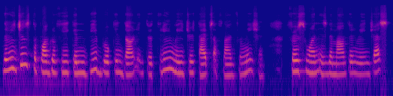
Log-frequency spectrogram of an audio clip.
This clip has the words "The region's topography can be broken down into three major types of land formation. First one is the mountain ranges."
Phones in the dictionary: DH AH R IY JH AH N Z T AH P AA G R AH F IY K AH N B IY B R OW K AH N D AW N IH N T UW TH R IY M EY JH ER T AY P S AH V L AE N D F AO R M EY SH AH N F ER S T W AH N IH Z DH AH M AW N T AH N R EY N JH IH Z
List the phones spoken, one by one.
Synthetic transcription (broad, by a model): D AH R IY JH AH N S T AH P AA G R AH F IY K AH N B IY B R OW K AH N D AW N IH N T UW TH R IY M EY JH ER T AY P S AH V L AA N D F AO R M EY SH AH N F ER S T W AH N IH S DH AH M AW N T AH N R EY N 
